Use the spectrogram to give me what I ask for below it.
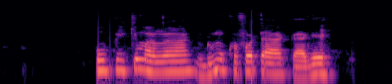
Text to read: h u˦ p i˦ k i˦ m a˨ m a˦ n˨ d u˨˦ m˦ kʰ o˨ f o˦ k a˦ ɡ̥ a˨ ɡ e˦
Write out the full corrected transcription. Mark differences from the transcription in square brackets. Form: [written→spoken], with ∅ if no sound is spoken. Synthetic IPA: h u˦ p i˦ k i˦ m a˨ [m→ŋ] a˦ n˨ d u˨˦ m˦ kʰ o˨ f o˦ [k→t] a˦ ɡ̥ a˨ ɡ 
